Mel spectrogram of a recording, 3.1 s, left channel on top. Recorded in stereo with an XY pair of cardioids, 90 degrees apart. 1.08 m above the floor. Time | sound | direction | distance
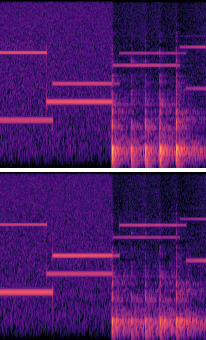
1.7 | tapping | 55° left | 2.5 m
